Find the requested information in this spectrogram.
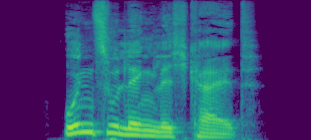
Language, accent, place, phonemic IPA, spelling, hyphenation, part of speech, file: German, Germany, Berlin, /ˈʊnt͡suˌlɛŋlɪçkaɪ̯t/, Unzulänglichkeit, Un‧zu‧läng‧lich‧keit, noun, De-Unzulänglichkeit.ogg
- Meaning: inadequacy, insufficiency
